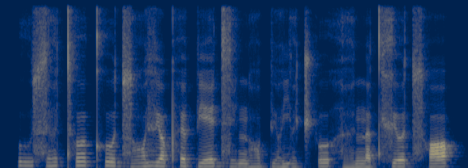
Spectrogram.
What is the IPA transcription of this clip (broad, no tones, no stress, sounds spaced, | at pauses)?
ṳ s ə̤ tʰ ʊ kʰ u d͡z ɔ̤ vʲ ɔ pʰ ɘ pʲ e d͡z e̤ n ɔ̤ pʲ ɔ̤ j ə̤ t͡ʃʼ u h ə̤ n ʌ t xʲ ʊ t͡sʰ ɔ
